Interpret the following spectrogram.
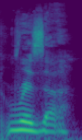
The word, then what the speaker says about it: RZA: RZA, RZA is what I thought. like SZA.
